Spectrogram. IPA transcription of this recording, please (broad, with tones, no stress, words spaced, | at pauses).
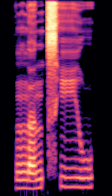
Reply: ŋɐ˨˧nt͡sʰiː˧w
